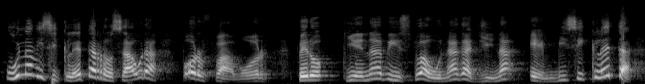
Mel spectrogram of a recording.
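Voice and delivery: high, incredulous lady's voice; Señora Amelia. Acted. Owner doubting her hen's wish, high and incredulous. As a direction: scoff high in disbelief. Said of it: "se le quedó viendo".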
